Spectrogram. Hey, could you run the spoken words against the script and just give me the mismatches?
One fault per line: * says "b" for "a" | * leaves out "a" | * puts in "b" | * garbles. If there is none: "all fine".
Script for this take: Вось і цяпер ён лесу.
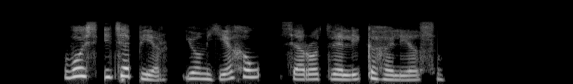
* puts in "ехаў сярод вялікага"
